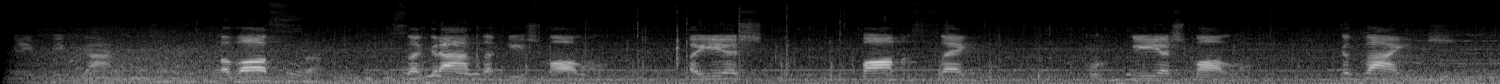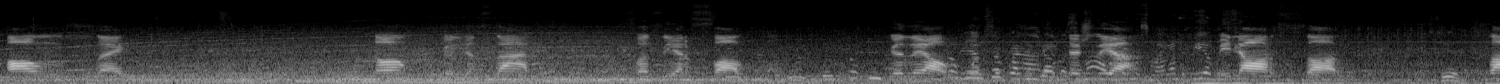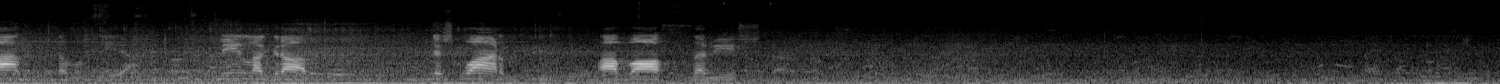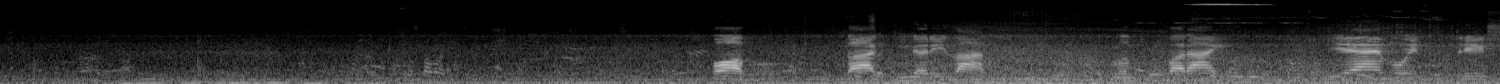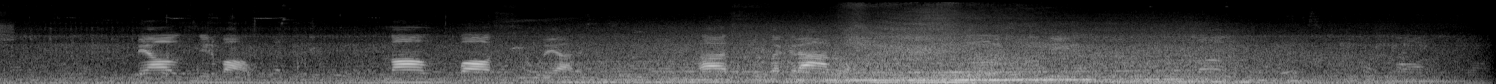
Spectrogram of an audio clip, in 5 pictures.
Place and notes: Porto, R. de S. Catarina - beggar
beggar at rua de santa catarina. many beggars, blind fortune sellers and handicaped people on the streets
Oporto, Portugal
